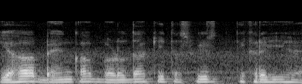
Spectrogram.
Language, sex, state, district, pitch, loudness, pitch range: Hindi, male, Uttar Pradesh, Jyotiba Phule Nagar, 115 Hz, -17 LUFS, 105-125 Hz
